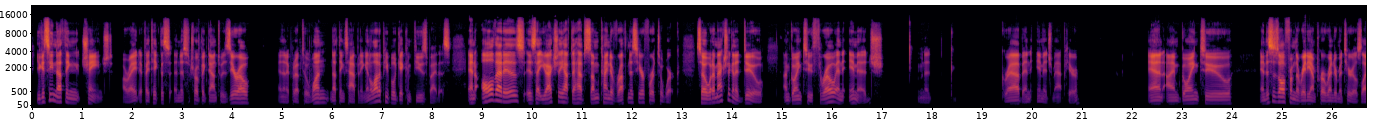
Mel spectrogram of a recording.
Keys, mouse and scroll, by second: 0.4 middle click, 1.1 shift+middle click, 2.3 click, 4.6 click, 7.0-8.0 middle drag, 8.6-9.8 middle drag, 11.9 click, 13.3 click, 13.6 middle click, 14.9 click, 15.3 shift+a, 20.3 click, 21.3 click, 21.8 click, 23.1 click, 24.0 middle click, 24.4 middle click, 25.2-26.3 scroll down 4.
